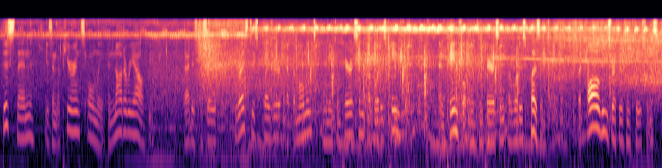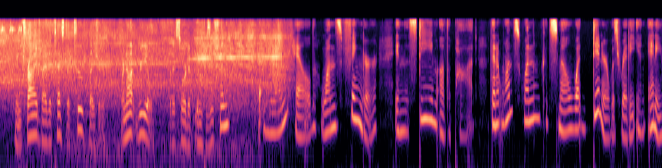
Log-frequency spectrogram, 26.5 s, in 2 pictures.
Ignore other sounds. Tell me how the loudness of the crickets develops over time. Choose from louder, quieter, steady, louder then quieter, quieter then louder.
louder then quieter.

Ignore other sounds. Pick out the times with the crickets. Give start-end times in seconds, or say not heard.
0.0-13.5.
